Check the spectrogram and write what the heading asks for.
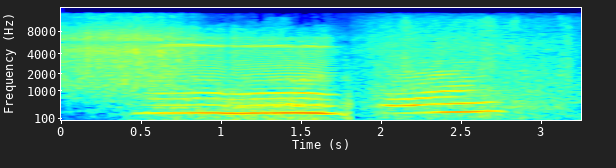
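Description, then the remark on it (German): An alpaca hums twice, two steady, nasal, low-pitched tones of over a second each with a short break between; the second one rises slightly in pitch toward its end. No talking. “Manche nennen diese seltsamen Tiergeräusche Summen.”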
